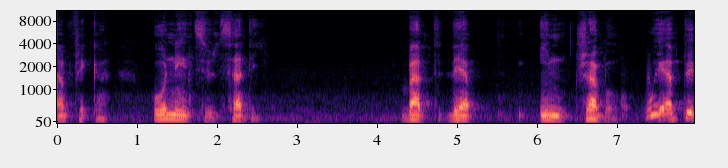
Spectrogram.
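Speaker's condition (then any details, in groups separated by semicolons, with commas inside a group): Neurological disease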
